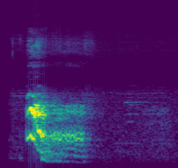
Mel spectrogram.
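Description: A Magyar vizsla giving one short call about half a second in, falling in pitch and dying away within about a second.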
